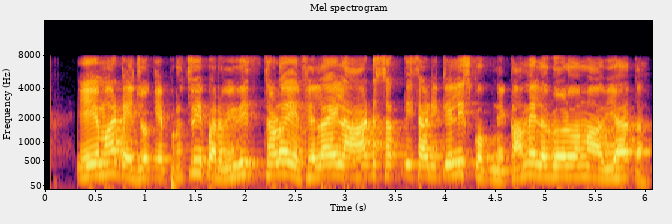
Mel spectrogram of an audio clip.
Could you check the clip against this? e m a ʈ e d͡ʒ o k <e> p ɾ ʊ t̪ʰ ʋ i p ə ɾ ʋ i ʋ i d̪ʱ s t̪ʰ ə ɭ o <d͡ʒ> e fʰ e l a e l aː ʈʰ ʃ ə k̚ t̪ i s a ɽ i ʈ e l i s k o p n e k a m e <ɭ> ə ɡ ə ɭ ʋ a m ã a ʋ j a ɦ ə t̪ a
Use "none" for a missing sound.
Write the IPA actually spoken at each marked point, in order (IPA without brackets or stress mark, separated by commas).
e, none, l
